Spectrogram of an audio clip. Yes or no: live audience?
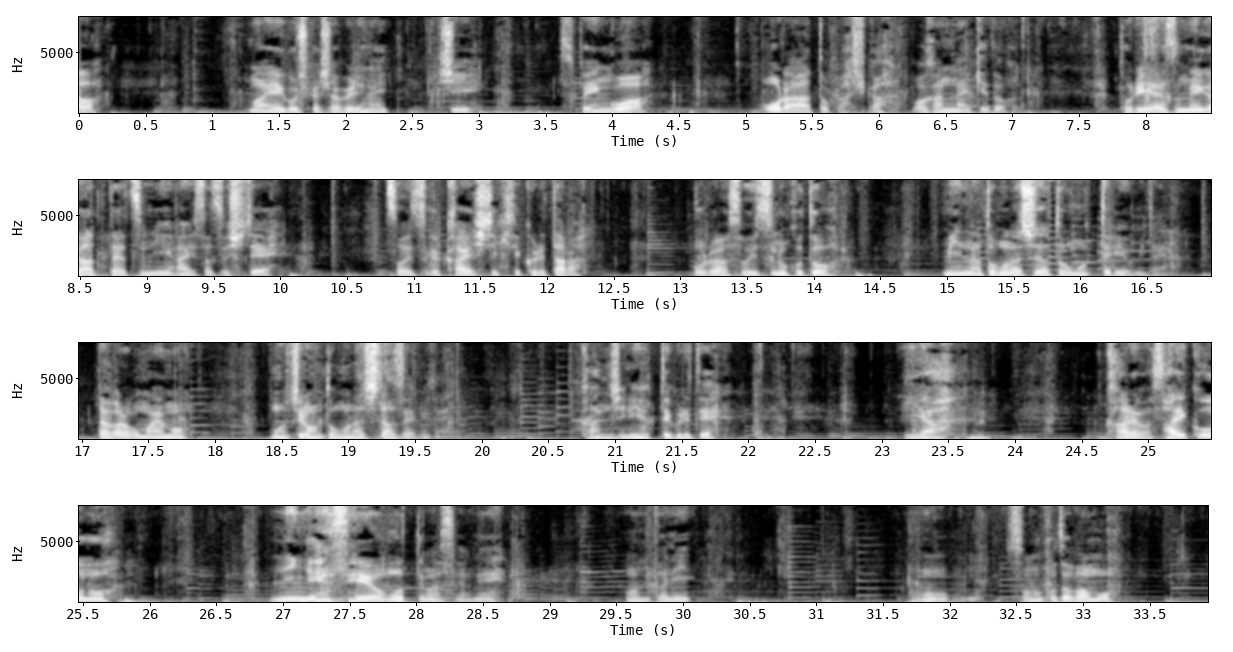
no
